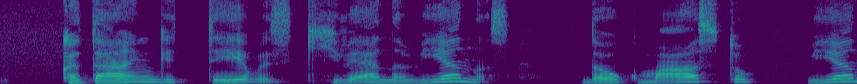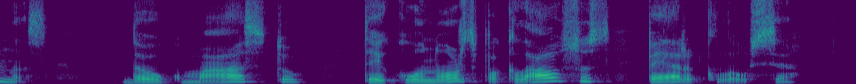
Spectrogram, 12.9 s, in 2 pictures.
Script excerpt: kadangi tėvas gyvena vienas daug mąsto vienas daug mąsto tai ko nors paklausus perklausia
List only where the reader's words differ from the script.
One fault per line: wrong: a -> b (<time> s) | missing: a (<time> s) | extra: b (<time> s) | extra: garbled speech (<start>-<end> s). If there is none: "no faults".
no faults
